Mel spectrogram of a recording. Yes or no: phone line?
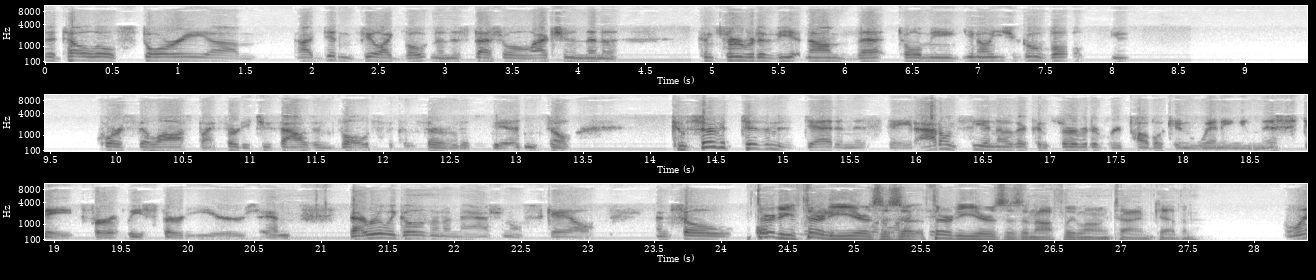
yes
